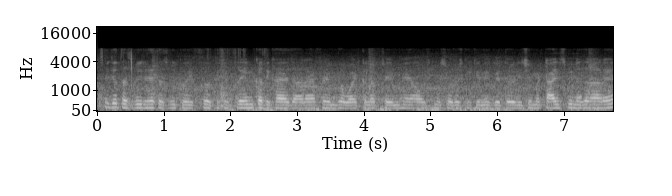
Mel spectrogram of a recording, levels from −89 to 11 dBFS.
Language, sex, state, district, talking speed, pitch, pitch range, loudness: Hindi, male, Punjab, Kapurthala, 225 wpm, 150 Hz, 145-160 Hz, -18 LUFS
